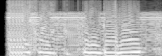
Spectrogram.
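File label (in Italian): "truffa", italiano; truffa? Senti Re!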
